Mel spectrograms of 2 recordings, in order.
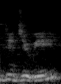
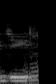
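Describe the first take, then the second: First: The three words are said separately and fully. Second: The words are run together fast into one syllable. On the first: "Instead of saying" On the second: "we like put it together really fast"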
